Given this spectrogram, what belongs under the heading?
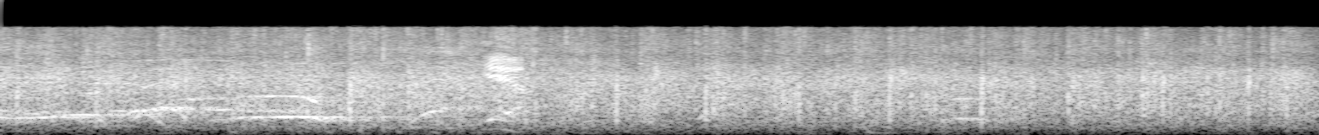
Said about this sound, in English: Give these guys a nice round of applause.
